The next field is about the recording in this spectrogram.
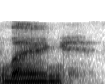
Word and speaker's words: Lange: Is that how you say his name? Lang. I say it Lang. L A N G E.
